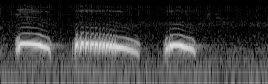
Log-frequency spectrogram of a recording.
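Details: Village spotted dove in a masteran recording, calling to a rival: a clear three-part coo, a short note, a longer rolling coo falling in pitch, then a brief closing coo, in silence.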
